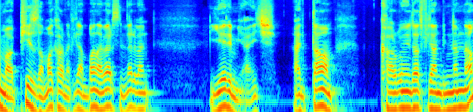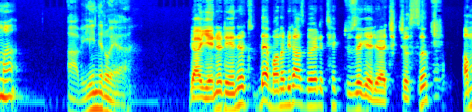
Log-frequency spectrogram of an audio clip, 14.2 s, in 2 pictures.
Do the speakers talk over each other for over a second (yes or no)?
no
